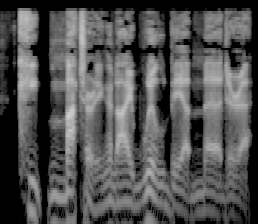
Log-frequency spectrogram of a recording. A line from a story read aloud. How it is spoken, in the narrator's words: said Sirius irritably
